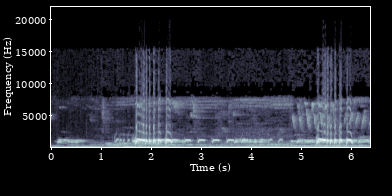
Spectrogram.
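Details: Zebra dove of local stock, its song played as a lure to prompt other doves to sing: quick strings of short, soft cooing notes with two loud rattling bursts over a constant low rumble.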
